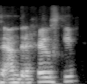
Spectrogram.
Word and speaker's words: Andrzejewski: De este escritor de apellido impronunciable, Jerjes. Sí, Bueno, Andrzejewski. es Andrzejewski.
